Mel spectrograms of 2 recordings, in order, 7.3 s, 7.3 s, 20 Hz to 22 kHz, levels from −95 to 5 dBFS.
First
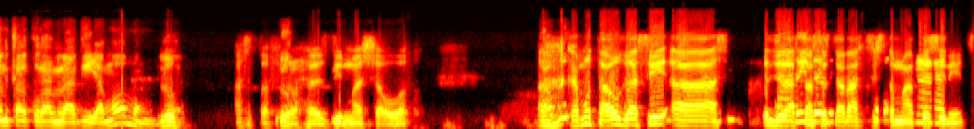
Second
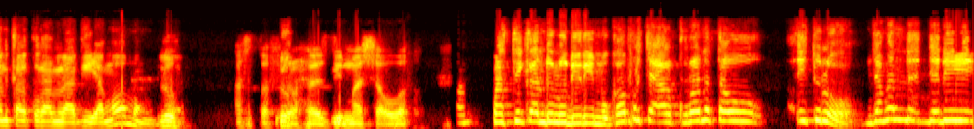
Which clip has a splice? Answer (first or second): second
